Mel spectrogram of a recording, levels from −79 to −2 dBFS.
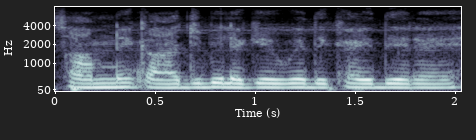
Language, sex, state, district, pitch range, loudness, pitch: Hindi, male, Bihar, Kishanganj, 135-145 Hz, -13 LUFS, 140 Hz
